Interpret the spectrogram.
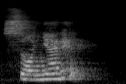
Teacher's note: Y esa, si ustedes se fijan, sí lleva el acento ortográfico, gráficamente. Es una palabra aguda porque su fuerza de la voz o su acento va en la última sílaba.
